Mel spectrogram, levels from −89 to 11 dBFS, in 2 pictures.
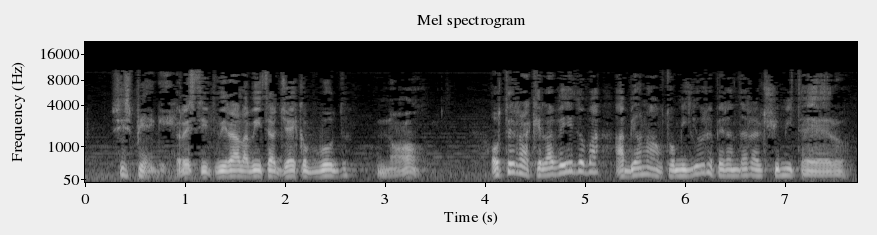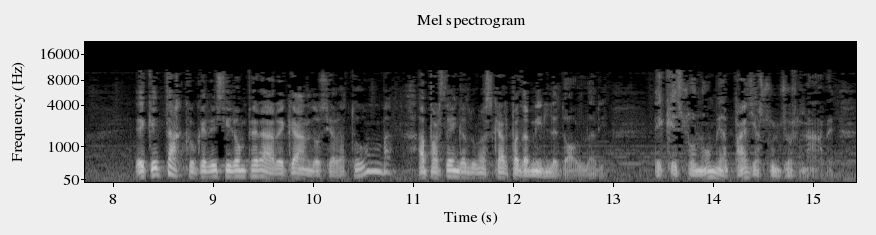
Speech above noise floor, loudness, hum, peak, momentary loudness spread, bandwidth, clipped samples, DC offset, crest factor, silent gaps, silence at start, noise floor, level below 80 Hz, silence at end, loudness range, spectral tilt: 26 dB; -23 LUFS; none; -4 dBFS; 12 LU; 11 kHz; under 0.1%; under 0.1%; 18 dB; none; 0 s; -48 dBFS; -58 dBFS; 0 s; 3 LU; -6 dB/octave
